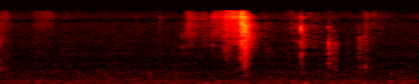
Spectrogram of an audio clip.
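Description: Paper pages rustle as a man turns them.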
